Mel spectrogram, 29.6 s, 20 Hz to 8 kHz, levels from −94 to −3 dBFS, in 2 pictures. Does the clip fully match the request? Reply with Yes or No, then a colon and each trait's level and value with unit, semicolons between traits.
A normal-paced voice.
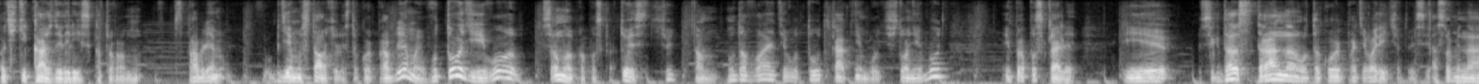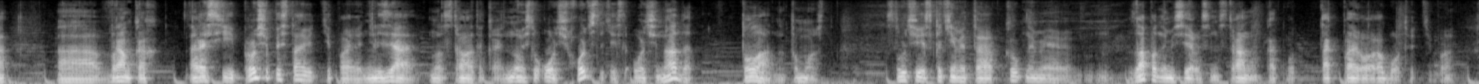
Yes: average, 150 wpm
